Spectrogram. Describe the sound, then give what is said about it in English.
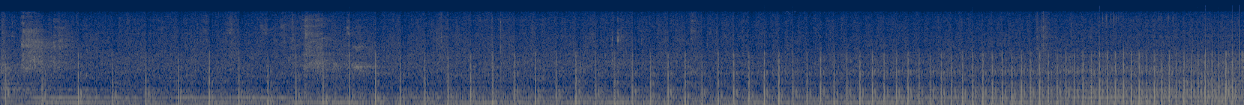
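Sonified signal of a light black hole falling into a very heavy one: a long train of sharp, banging pulses over a steady low drone, the beats coming steadily faster and denser toward the end. “Imagine a lighter black hole falling into a very heavy black hole. The sound you're hearing is a light black hole banging on space each time it gets close.”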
